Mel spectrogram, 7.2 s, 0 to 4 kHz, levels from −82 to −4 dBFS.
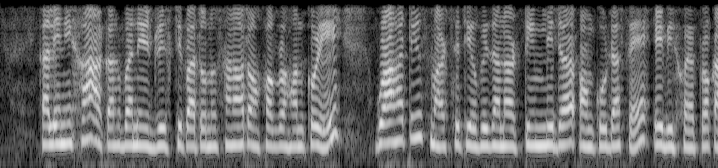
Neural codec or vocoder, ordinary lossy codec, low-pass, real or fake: codec, 16 kHz, 4 kbps, FunCodec, trained on Chinese and English, 50 frames a second; none; 3.6 kHz; fake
